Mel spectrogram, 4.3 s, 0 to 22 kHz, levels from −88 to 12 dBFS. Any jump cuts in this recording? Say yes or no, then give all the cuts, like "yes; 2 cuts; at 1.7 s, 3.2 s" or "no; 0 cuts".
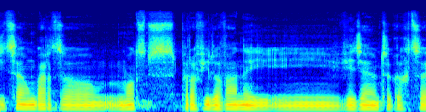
yes; 1 cut; at 1.5 s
